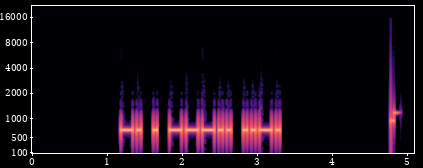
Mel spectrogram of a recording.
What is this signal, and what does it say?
Morse code, heard as a keyed tone, about 22 wpm, 700 Hz. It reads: NE8F
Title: USA Call Signs - 4 Characters - 4x Character Spacing - 22wpm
